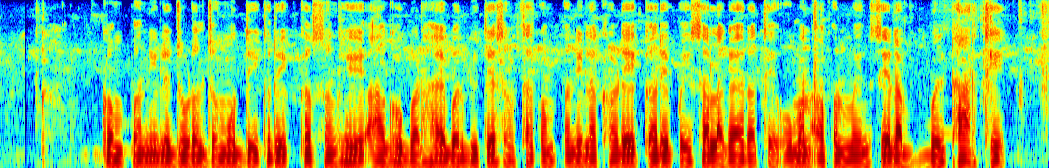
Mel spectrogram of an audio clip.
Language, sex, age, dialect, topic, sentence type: Chhattisgarhi, male, 18-24, Northern/Bhandar, banking, statement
